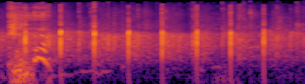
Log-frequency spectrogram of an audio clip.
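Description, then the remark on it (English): The men of an audience clap in a steady rhythm for the mums coming forward to choose a gift: about nine sharp, evenly spaced claps, with a brief voice calling out at the start over a low murmur. “Man, you're not clapping very well.”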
